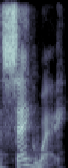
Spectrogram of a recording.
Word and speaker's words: segue: and then said, "Oh, we're going to pronounce that Segue."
